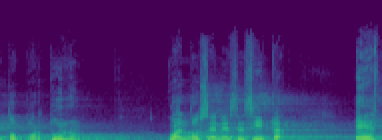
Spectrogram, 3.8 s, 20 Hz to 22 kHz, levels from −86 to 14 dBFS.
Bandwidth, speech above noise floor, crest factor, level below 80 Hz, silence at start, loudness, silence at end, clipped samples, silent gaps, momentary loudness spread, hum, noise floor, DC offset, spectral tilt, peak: 16 kHz; 24 dB; 16 dB; -56 dBFS; 0 s; -18 LUFS; 0 s; under 0.1%; none; 20 LU; none; -41 dBFS; under 0.1%; -5.5 dB/octave; -4 dBFS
